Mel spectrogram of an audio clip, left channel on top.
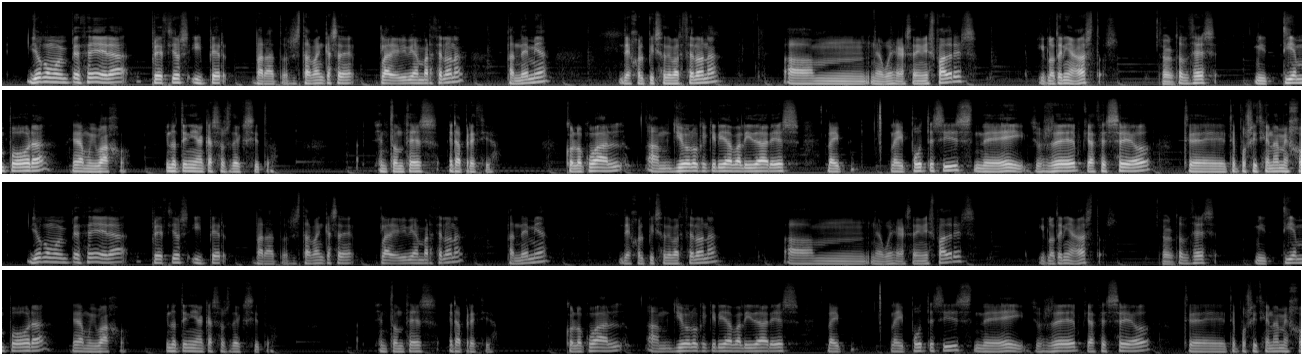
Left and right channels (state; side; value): quieter; right; 10.1 dB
